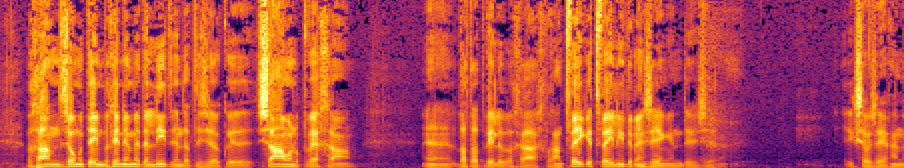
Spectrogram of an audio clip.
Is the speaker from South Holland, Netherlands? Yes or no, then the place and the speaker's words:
no; Urk, Flevoland, Netherlands; We komen van Urk.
